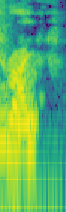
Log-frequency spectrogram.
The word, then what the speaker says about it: Reif: In this podcast, my guest and I, David Reif, I always have Reif. trouble with your name, Dave. Reif. We'll And be now the it's right. It's Reif. It's a Reif. long I. Rhymes with strife.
